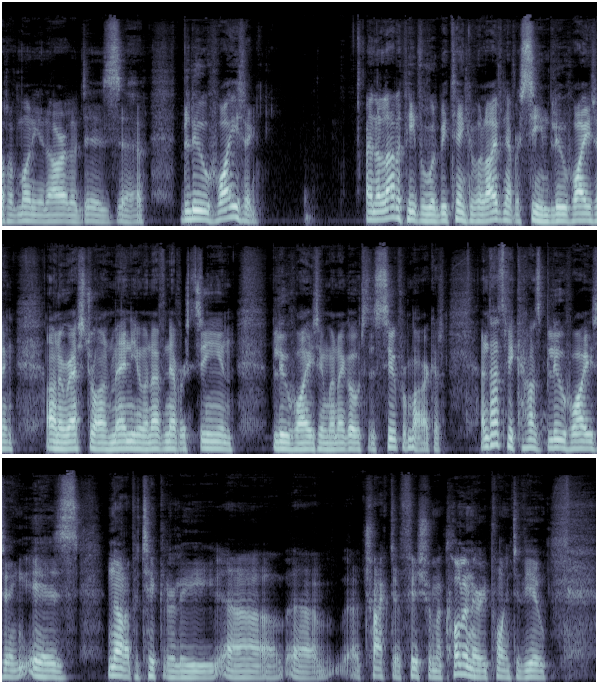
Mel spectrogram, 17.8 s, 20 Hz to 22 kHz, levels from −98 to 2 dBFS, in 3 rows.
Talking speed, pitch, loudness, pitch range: 190 wpm, 120 Hz, -21 LUFS, 115-130 Hz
